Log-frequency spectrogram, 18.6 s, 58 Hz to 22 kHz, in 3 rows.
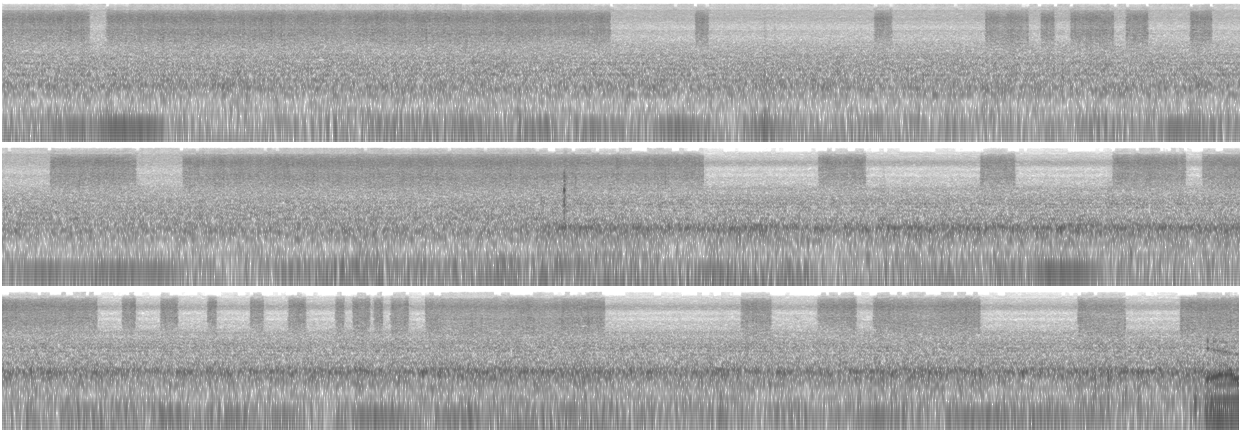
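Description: Pressure washer nozzle spraying in PowerWash Simulator 2 at a campsite, a steady loud broadband hiss that runs throughout, with brief dips and changes in texture as the spray is switched on and off.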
